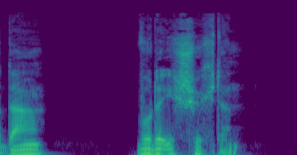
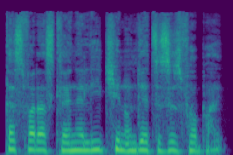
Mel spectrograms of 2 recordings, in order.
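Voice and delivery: rushed, higher, shy mumble; very fast, timid; 7 semitones higher, faster than usual. A narrator's reading. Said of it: "sehr schnell und viel zu leise". (sehr schnell und schüchtern)

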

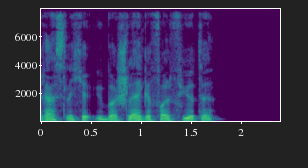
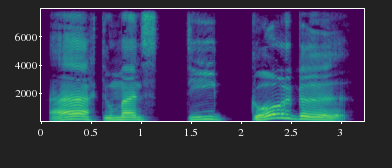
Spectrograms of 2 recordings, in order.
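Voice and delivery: slow, drawn-out "ach"; dawning realisation; 5 semitones higher, 6 dB louder, much slower than usual. A narrator's reading. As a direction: realise it slowly, a little dim. Innkeeper finally understands.

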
